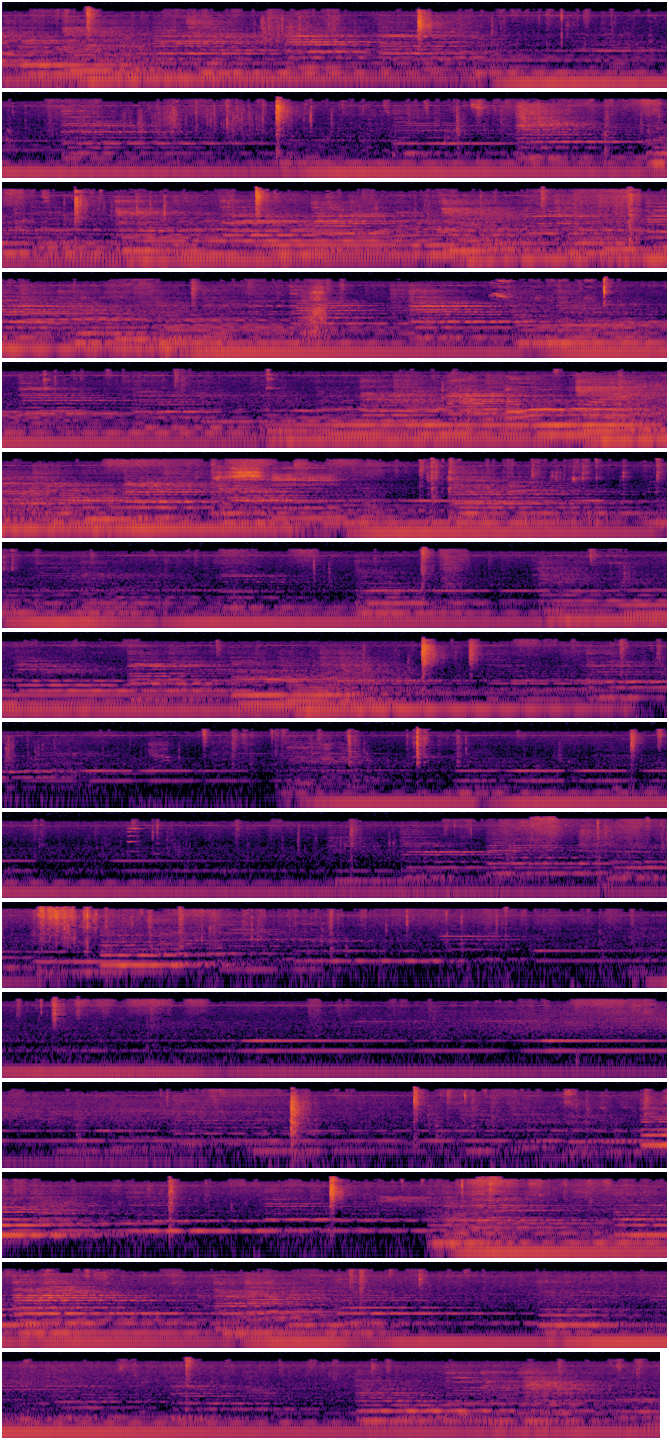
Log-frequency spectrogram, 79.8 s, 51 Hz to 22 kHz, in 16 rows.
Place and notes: Camp Exodus - Balz is playing the tapes at the Camp Exodus
camp exodus is a performative architecture, a temporary laboratory, an informative space station in the format of a garden plot.
orientated on the modular architectures and "flying buildings", the camp exodus compasses five stations in which information can be gathered, researched, reflected on and reproduced in an individual way. the camp archive thus serves as a source for utopian ideas, alternative living concepts, visions and dreams.
Balz Isler (Tapemusician) was invited to experiment with Gordon Müllenbach (Writer).
Berlin, Germany, 15 August, 15:15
